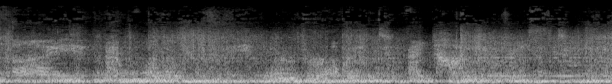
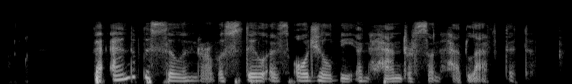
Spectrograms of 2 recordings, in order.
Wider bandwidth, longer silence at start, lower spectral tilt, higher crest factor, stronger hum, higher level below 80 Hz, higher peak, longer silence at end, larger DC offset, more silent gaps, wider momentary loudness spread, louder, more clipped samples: first, 16 kHz vs 8.2 kHz; second, 0 s vs 0.95 s; first, -7 dB/octave vs -4 dB/octave; second, 8 dB vs 24 dB; neither; first, -40 dBFS vs -54 dBFS; second, -10 dBFS vs -4 dBFS; second, 0 s vs 0.4 s; neither; neither; second, 3 LU vs 9 LU; first, -19 LUFS vs -28 LUFS; neither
